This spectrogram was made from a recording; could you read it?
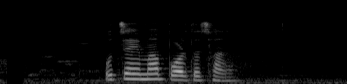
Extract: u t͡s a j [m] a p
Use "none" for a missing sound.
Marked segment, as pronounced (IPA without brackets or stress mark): m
